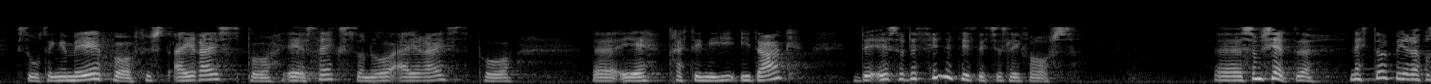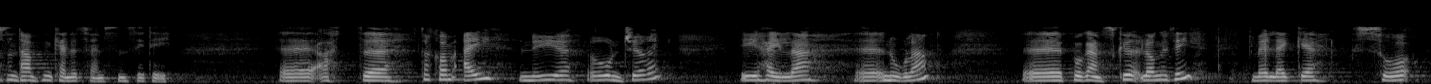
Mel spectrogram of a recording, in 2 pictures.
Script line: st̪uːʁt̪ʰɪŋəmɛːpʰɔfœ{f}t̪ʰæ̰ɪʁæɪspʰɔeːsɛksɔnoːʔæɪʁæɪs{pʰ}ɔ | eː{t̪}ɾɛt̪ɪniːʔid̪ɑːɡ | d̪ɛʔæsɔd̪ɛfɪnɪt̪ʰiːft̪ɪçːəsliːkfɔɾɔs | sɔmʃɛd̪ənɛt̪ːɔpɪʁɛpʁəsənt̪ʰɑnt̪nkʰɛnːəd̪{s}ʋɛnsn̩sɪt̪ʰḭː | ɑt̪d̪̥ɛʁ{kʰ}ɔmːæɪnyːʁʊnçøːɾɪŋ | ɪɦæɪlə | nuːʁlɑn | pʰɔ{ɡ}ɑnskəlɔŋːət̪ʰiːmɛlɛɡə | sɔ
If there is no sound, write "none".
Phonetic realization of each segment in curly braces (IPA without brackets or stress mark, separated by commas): s, pʰ, t̪ʰ, s, kʰ, ɡ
